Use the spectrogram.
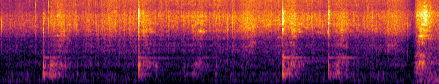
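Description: A chicken and carrot mixture with garam masala powder is stirred in a frying pan, a steady sizzle broken by a handful of scraping spatula strokes, close and alone.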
